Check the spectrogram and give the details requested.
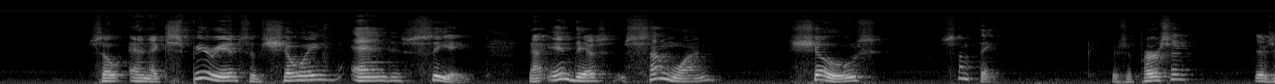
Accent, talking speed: American, 80 wpm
